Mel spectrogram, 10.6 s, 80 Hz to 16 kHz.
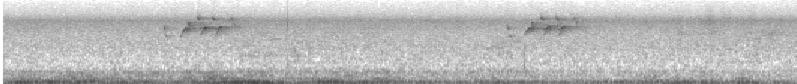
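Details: Meadow bunting recorded on 2018-05-17: two short, bright twittering phrases of quick, jumbled high notes, about four seconds apart, over a steady low rumble of traffic.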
